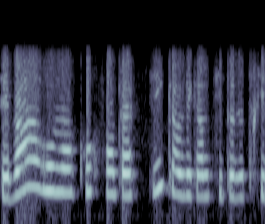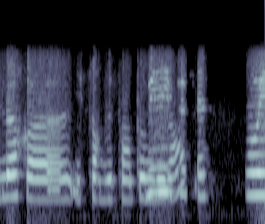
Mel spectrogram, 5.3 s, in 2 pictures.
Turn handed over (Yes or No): Yes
